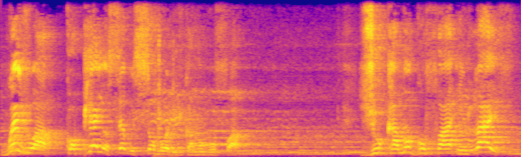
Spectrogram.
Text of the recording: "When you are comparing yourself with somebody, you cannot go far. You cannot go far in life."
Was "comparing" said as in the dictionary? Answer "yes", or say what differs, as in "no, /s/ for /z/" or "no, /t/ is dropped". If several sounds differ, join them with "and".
no, /m/ is dropped and /ɹ/ is dropped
